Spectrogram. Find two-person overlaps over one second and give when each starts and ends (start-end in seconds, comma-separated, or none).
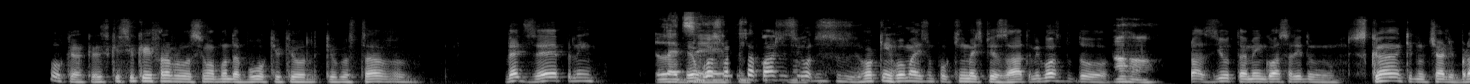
6.8-8.1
